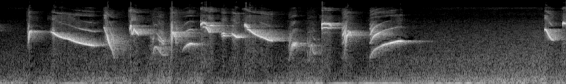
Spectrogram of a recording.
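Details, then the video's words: Yellow-fronted canary in continuous high song: bright downslurred whistles, quick chips and rising sweeps tumble together for about four seconds. A short pause follows, then a final note. "kicau burung MOZAMBIK super jernih"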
